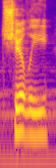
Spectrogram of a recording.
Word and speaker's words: Chile: But in terms of pronunciation, they are pronounced the same. Chile and Chile, which is uh quite cold.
